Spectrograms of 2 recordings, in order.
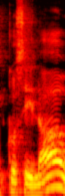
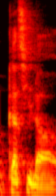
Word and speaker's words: Koseila: Et donc il peut être prononcé Koseila ou Kassila ou Kousila.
